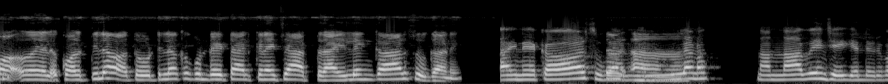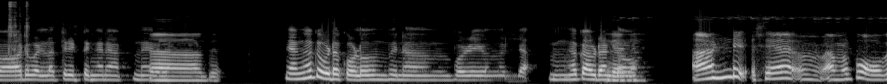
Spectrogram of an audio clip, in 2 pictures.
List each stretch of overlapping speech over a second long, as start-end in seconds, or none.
none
